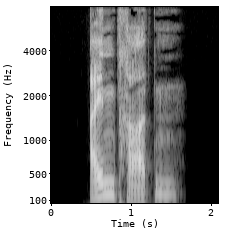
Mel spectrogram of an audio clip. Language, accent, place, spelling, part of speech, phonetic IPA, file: German, Germany, Berlin, eintraten, verb, [ˈaɪ̯nˌtʁaːtn̩], De-eintraten.ogg
- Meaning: first/third-person plural dependent preterite of eintreten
